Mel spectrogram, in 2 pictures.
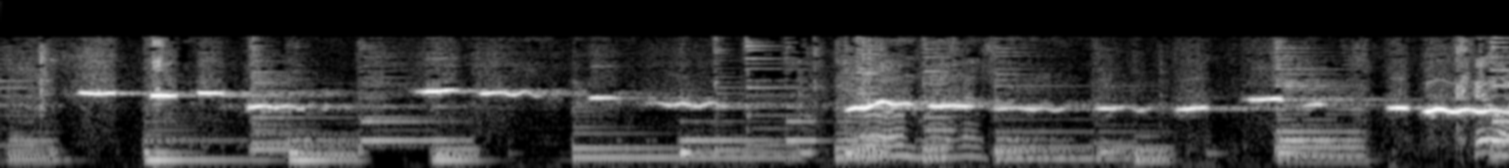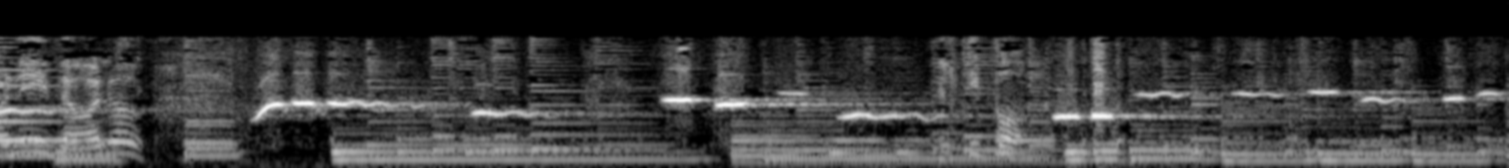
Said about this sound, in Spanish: Viene el pitilín. Sí, el tipo toca, silba y se felicita.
